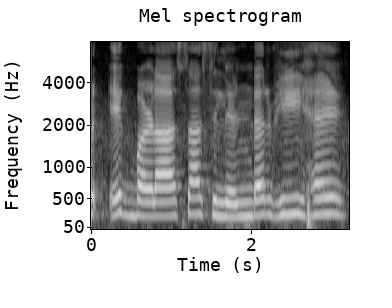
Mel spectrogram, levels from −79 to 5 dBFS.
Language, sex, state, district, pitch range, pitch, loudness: Hindi, female, Uttar Pradesh, Lucknow, 225-255 Hz, 240 Hz, -14 LUFS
